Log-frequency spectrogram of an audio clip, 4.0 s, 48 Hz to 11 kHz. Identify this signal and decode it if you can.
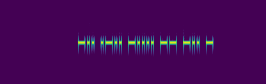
Morse code, heard as a keyed tone, about 36 wpm, 700 Hz. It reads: DL6MDT
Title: DXCC-100 Call Signs - 6 Characters - Repeated 2x - 35wpm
